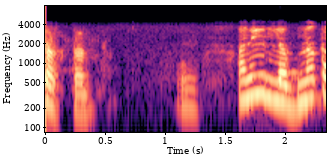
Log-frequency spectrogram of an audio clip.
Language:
Marathi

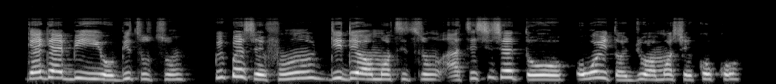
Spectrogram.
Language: Yoruba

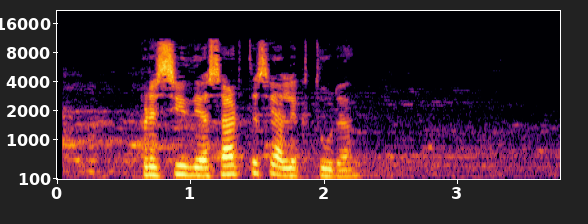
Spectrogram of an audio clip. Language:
Galician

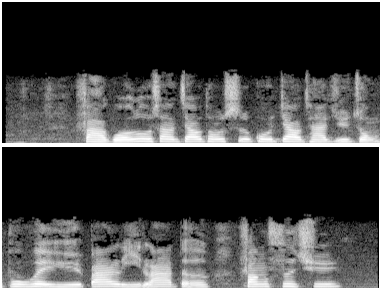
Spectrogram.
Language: Chinese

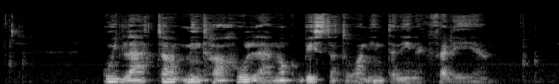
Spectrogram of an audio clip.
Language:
Hungarian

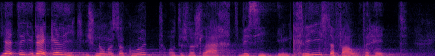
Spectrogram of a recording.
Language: Swiss German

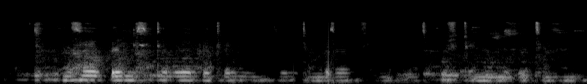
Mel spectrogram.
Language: Swahili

